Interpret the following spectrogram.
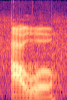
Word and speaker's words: hour: This is, its actual pronunciation is hour, okay, and the word here starts with a, so an before it, an hour.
